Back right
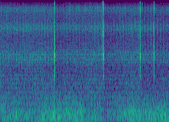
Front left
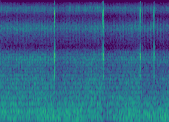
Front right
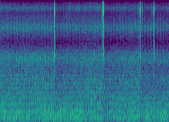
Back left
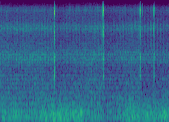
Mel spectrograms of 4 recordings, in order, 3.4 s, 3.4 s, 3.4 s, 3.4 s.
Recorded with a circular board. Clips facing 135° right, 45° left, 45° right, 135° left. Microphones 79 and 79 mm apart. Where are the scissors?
115° left.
